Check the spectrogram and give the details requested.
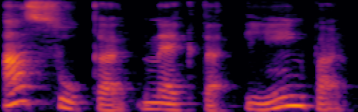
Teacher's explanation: açúcar néctar e ímpar são paroxítonas ou seja a penúltima sílaba que é a sílaba tônica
